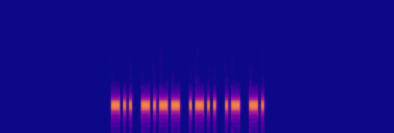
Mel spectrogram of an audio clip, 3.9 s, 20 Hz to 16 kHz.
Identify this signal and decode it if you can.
Morse code, heard as a keyed tone, about 40 wpm, 700 Hz. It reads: DYLAN
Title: USA Common Names - Max 5 Letters - 40wpm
